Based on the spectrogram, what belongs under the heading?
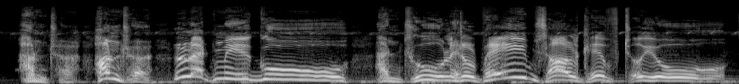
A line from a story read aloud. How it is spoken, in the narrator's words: the wolf cried out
